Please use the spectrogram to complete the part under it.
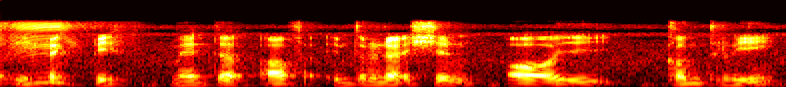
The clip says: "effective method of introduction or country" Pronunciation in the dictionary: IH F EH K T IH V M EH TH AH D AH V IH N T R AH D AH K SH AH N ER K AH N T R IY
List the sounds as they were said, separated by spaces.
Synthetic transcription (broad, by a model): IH F EH K T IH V M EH T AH AH F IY N T R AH D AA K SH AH N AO K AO N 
